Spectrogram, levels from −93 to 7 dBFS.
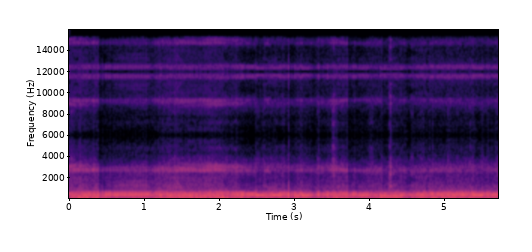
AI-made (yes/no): no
